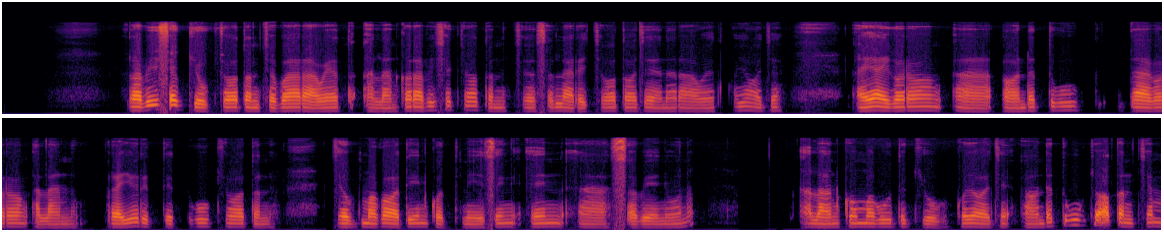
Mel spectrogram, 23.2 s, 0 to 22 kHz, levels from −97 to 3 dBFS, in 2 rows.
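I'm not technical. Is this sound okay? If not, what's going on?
No, the speech has a gritty hiss riding on every loud syllable throughout, plus a dulled top. That's 4-bit ADPCM compression storing each sample too coarsely.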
